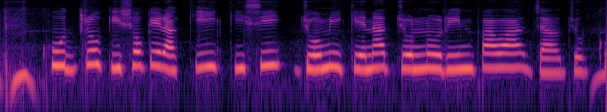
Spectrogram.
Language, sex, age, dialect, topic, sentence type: Bengali, female, 18-24, Northern/Varendri, agriculture, statement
